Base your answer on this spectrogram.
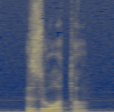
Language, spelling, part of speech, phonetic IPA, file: Polish, złoto, noun / adverb, [ˈzwɔtɔ], Pl-złoto.ogg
